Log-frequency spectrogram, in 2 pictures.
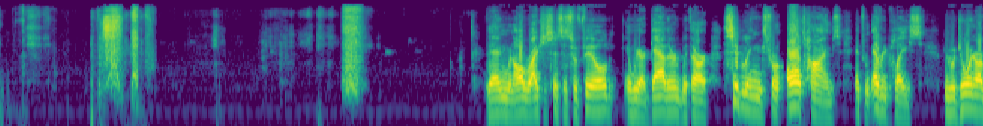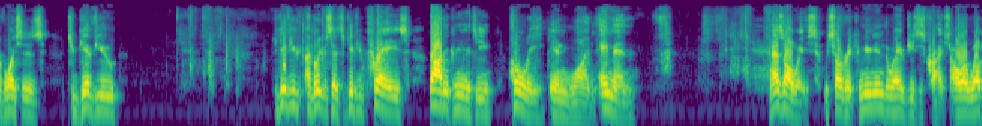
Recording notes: full service recording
